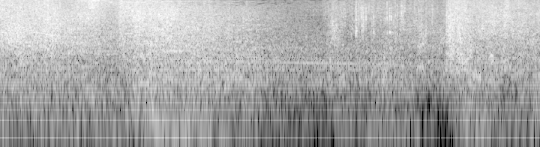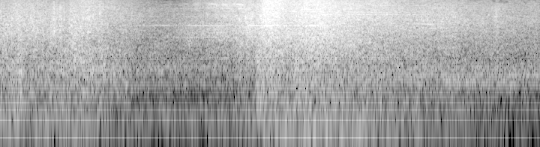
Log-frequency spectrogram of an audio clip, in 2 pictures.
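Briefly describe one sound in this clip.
Blows and explosions thud heavily.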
